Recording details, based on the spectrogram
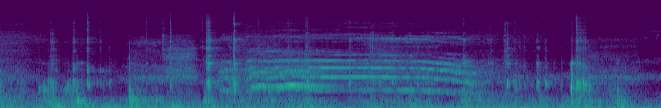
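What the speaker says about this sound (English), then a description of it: "The rooster's telling you all good morning." A rooster crows loudly in one long, drawn-out call over steady background noise and scattered clatter.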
